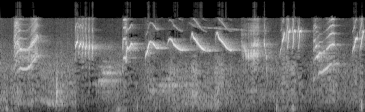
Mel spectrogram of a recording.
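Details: Long-tailed shrike giving a 'tembakan' song for training other songbirds: a quick series of clear, high falling whistles and squeaky slurred notes, closely spaced, ending in a jumble of sharp chips.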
